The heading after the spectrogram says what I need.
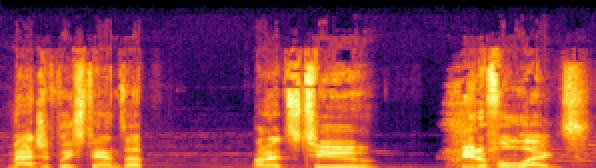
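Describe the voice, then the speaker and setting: A man running a tabletop game as dungeon master, narrating in a relaxed way with frequent fillers. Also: low-pitched, moderate pace, soft background music.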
